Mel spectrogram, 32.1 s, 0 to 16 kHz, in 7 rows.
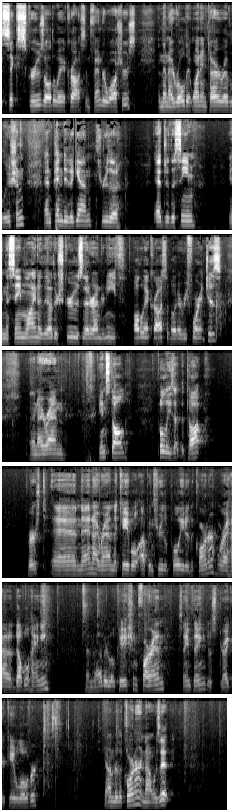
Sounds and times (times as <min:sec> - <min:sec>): Speech: 0:00.0 - 0:13.6, 0:14.3 - 0:15.1, 0:15.7 - 0:18.0, 0:18.9 - 0:24.0, 0:24.6 - 0:28.4, 0:29.6 - 0:31.1.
